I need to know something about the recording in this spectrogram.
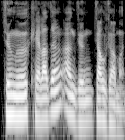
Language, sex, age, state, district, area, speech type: Bodo, male, 60+, Assam, Udalguri, rural, spontaneous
